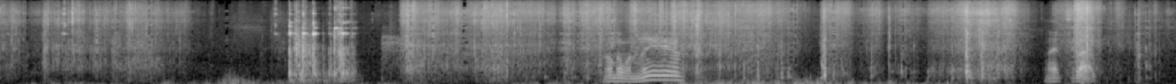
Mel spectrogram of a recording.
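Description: Bottles and cans clink and rattle.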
